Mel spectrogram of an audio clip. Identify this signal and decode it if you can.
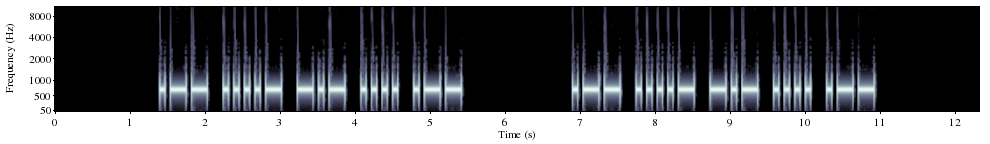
Morse code, heard as a keyed tone, about 17 wpm, 700 Hz. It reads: W4KHW W4KHW
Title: USA Call Signs - 5 Characters - Repeated 2x - 17wpm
